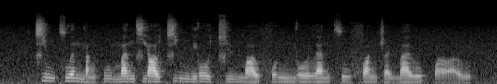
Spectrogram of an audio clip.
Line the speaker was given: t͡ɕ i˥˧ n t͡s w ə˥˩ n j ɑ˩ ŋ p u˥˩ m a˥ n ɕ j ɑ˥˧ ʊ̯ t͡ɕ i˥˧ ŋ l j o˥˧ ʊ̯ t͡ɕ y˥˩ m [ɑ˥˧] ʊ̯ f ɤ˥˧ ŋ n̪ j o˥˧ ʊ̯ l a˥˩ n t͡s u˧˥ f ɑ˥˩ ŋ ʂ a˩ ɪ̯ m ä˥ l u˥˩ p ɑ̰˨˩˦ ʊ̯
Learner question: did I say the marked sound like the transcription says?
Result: no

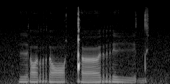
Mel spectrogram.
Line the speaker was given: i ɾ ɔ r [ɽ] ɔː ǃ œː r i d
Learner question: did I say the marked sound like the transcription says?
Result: no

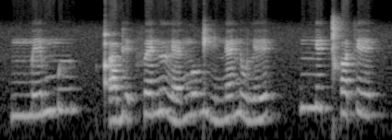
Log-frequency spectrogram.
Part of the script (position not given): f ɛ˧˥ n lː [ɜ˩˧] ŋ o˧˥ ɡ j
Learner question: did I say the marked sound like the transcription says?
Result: no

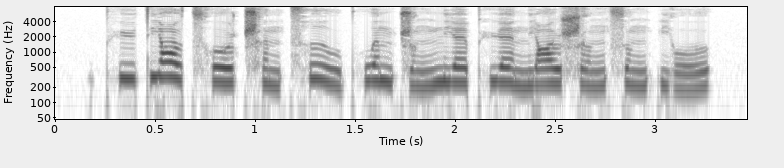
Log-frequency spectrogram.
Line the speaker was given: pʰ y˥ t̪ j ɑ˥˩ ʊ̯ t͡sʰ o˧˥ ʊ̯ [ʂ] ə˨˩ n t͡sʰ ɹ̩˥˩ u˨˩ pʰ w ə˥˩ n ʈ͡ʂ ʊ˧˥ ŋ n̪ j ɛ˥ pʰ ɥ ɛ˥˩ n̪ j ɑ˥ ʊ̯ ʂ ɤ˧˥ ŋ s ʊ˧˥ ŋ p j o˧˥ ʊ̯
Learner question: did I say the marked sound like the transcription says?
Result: no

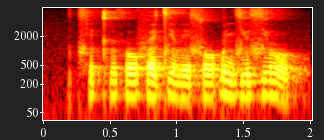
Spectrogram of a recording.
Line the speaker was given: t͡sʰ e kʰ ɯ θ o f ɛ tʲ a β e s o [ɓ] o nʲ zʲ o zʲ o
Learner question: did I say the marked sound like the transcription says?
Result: yes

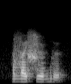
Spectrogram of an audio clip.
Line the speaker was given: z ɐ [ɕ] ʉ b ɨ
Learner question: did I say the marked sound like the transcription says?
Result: yes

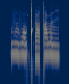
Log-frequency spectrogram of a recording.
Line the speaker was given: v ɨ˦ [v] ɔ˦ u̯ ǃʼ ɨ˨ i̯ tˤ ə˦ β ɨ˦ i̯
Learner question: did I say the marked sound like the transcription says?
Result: yes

